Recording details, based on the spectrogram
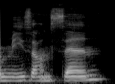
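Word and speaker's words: mise-en-scène: Color theory is part of the mison scene or mison sen if you want the French pronunciation.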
